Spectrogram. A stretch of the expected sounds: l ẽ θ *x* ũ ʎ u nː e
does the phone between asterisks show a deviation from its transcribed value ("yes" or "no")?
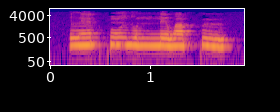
yes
